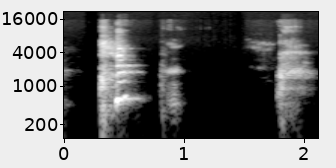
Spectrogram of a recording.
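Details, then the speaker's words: An adult gives a short, sharp cough, then a softer second burst and a later third; it was briefly mistaken for a sneeze, but it is a cough. "That wasn't a sneeze. That was a cough. I'm well aware. I know what sneezes are."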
